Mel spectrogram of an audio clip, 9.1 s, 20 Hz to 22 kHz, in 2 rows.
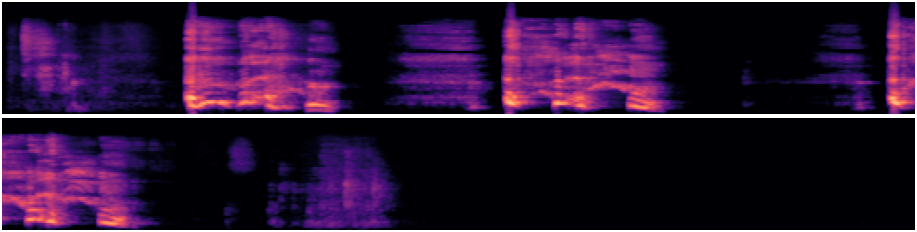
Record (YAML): three_cough_length: 9.1 s
three_cough_amplitude: 32768
three_cough_signal_mean_std_ratio: 0.35
survey_phase: beta (2021-08-13 to 2022-03-07)
age: 65+
gender: Male
wearing_mask: 'No'
symptom_none: true
smoker_status: Ex-smoker
respiratory_condition_asthma: false
respiratory_condition_other: false
recruitment_source: REACT
submission_delay: 2 days
covid_test_result: Negative
covid_test_method: RT-qPCR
